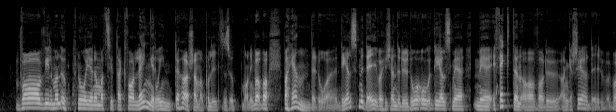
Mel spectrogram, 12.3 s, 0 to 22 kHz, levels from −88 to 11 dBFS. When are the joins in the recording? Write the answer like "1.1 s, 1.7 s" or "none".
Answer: 3.1 s, 9.4 s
